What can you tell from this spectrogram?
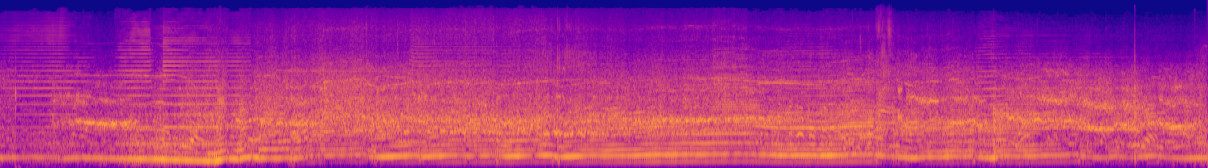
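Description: Lada rally car's engine running hard at high revs, its pitch falling about two seconds in and then held high with brief dips, with tyres squealing as the car slides.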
